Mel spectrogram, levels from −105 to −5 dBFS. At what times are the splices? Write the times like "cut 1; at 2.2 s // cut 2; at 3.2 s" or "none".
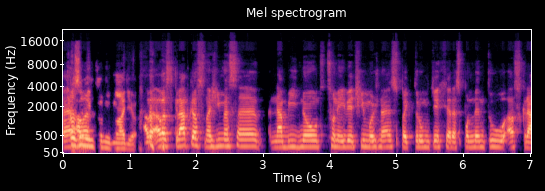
cut 1; at 3.0 s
